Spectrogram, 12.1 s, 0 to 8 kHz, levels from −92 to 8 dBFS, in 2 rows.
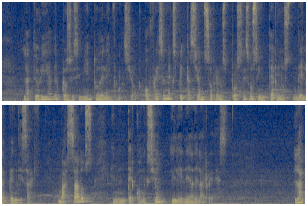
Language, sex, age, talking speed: Spanish, male, 50-69, 135 wpm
